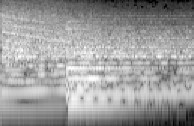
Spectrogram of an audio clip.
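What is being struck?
Nothing is struck.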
